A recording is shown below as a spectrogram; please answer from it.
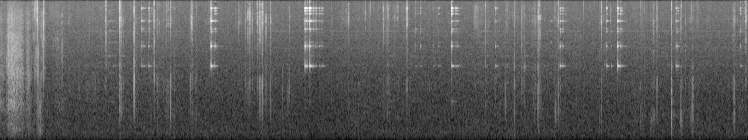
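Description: The thin shell of a brown hard-boiled chicken egg, held in the fingers, is cracked and then picked and peeled away with the fingernails and fingertips. Dense, bright crinkling crackles open the clip, followed by a long scatter of short, sharp clicks and tiny snaps with quiet gaps between them.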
